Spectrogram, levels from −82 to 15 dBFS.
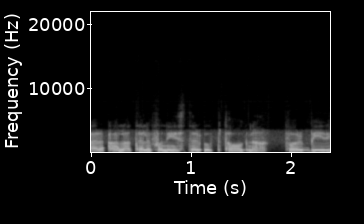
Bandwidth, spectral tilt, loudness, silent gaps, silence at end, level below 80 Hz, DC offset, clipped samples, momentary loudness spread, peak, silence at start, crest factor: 6.4 kHz; -6 dB/octave; -19 LUFS; none; 0 s; -52 dBFS; under 0.1%; under 0.1%; 3 LU; -8 dBFS; 0 s; 10 dB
